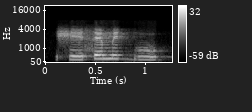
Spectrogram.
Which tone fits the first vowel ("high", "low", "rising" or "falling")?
low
